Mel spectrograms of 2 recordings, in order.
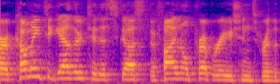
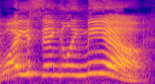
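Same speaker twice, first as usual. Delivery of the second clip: much higher, put-on voice; mock indignant protest; 9 semitones higher than usual. Sudo reacting to being singled out, high mock protest. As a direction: imitate an affronted friend in a high pitch. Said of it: "I like Sudo's expression".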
